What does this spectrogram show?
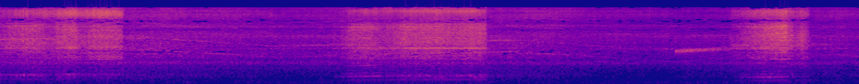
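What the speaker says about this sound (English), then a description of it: "these little sanding discs, these are awesome." A small rotary sanding disc whirs against a metal ring while polishing it, in three separate bursts, a high gritty hiss that starts and stops with quiet pauses between.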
